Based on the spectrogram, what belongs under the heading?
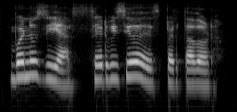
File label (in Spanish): hoteleria aviso despertador; spanish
